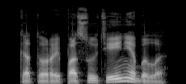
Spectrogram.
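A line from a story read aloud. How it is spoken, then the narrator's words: Smirking grunt. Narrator (Russian): хмыкнул я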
